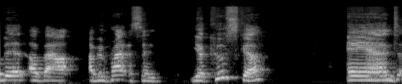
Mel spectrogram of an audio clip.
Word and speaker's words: Yokosuka: I've been practicing Yakuska and how you guys met and how you got into RVing and into YouTube. Well, you said it right. Yokosuka, Japan is where we met.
